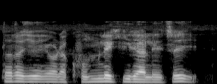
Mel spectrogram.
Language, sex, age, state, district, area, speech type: Nepali, male, 45-60, West Bengal, Darjeeling, rural, spontaneous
